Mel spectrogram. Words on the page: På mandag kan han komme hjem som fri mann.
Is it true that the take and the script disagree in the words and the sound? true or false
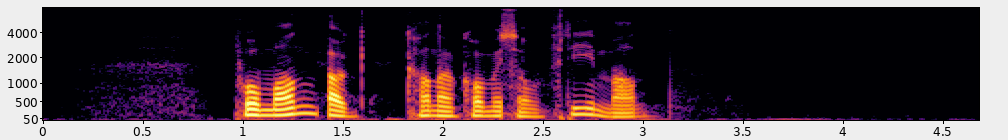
true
